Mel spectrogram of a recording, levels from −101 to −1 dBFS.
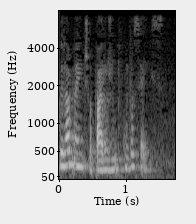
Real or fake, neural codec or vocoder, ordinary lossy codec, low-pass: real; none; none; 7.2 kHz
